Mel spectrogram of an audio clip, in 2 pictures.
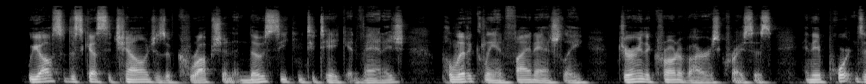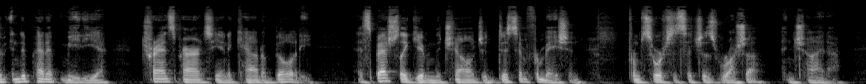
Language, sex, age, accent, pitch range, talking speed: English, male, 50-69, American, 90-110 Hz, 145 wpm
